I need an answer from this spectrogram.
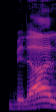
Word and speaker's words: Bilal: Then Bilal with an accent. Bilal is that was how you say his name in Arabic. That's how it's typically said.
